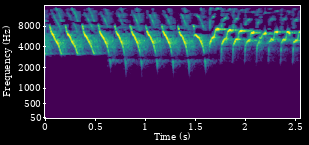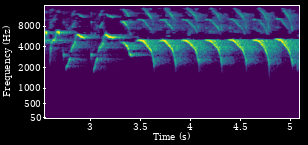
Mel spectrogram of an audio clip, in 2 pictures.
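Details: Harz Roller canary song for training: rapid, high repeated sweeping notes in rolling tours, shifting to new phrase types every second or so, clean with no background sound.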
